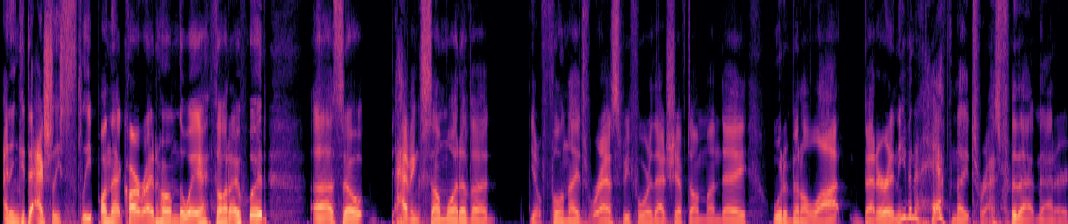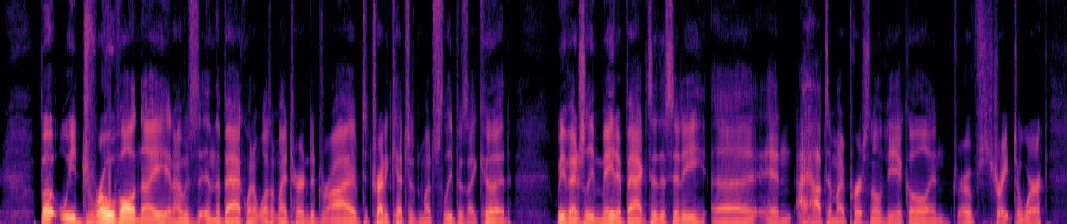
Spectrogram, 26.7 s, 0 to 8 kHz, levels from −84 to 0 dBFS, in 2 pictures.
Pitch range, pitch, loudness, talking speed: 95-115 Hz, 100 Hz, -22 LUFS, 220 wpm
